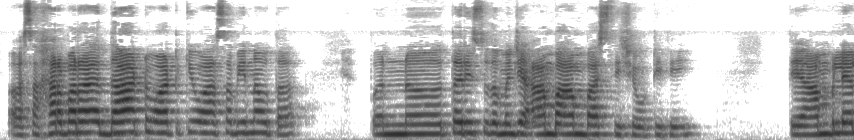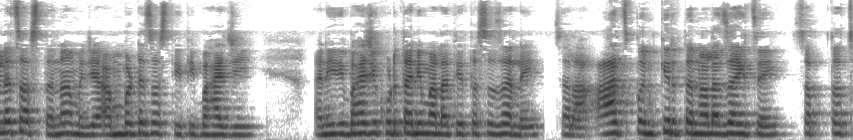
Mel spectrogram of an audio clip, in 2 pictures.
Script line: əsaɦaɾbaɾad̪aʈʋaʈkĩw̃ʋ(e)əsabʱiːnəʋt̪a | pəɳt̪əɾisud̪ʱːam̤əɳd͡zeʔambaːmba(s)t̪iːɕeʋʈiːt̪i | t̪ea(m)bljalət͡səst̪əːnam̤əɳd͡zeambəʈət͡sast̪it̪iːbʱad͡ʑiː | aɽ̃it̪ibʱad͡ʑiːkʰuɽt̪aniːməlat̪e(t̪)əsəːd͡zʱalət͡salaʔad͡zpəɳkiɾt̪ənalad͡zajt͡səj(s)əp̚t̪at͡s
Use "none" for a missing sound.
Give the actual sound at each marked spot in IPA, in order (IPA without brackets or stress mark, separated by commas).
a, s, m, t̪, s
